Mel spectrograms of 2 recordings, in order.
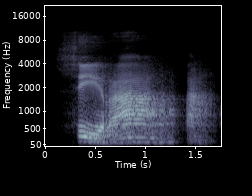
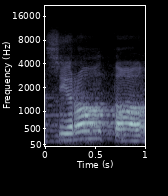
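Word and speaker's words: صراط: Sirotol itu ditulisnya menjadi sirata. Nah, kalau dia belajar Al-Qur'annya hanya mengandalkan tulisan Indonesia, enggak kembali kepada asalnya huruf-huruf Arab, dia akan bacanya bukan sirotol, tapi apa? Sirata. Sirata.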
